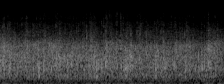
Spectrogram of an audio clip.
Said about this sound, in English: Now clap your hands and thank the Lord for that. That's what you do.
